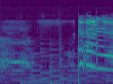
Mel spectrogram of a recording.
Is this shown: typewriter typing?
no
